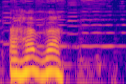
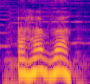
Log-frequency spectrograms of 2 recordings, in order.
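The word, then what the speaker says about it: אהבה: within a word but when the letter hey is found at the end of a word we pronounce it as ah so this word is pronounced as ahava ahava ahava is the hebrew word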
